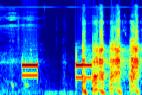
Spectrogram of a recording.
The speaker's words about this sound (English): you already dialed the phone. That was perfect. I'm sorry. The fingers you use to dial are too fat.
